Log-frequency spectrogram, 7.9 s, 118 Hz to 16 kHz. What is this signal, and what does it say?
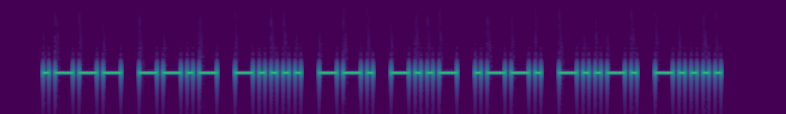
Morse code, heard as a keyed tone, about 20 wpm, 700 Hz. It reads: JQ6GXP/6
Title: Difficult Call Signs 20wpm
